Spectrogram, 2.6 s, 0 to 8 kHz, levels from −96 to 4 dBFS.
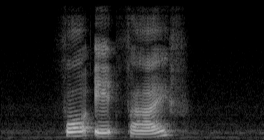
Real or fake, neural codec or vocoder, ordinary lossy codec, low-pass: real; none; none; none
